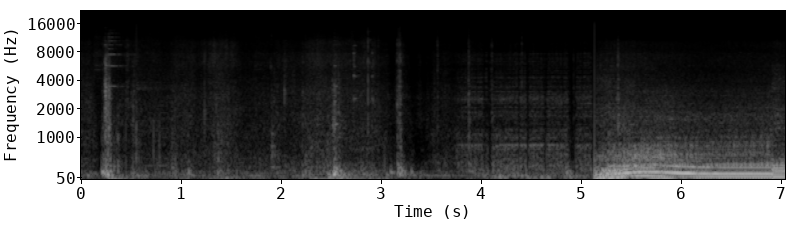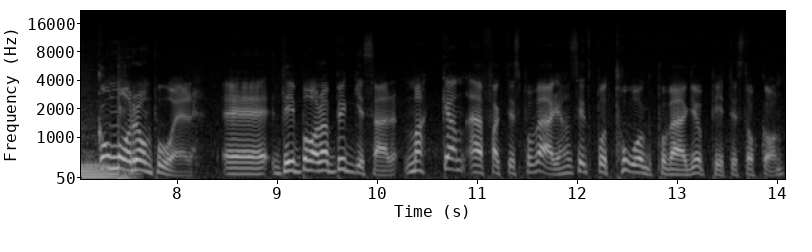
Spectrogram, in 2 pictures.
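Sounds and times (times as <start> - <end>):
car engine starting and idling: 3.5 - 7.6.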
